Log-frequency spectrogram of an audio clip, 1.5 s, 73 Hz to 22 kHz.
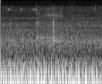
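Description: Motorcycle engine running at moderate RPM, around 3,800, a steady low throbbing rumble heard close and continuous.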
